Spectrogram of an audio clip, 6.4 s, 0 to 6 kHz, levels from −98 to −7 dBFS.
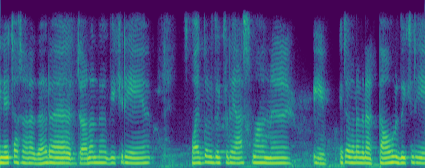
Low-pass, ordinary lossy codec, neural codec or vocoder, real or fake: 5.4 kHz; none; codec, 16 kHz, 1 kbps, X-Codec, HuBERT features, trained on balanced general audio; fake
